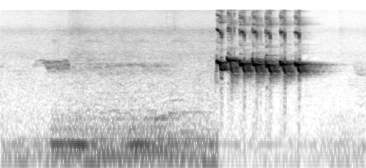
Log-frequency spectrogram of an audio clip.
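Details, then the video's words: Sooty-headed bulbul lure call to prompt answering calls from other bulbuls: a soft whistle over low engine-like rumble, then an abrupt loud, rattling, bubbly chatter of six or seven quick pulses lasting about a second before fading. "Suara pancingan trucuk agar bunyi gacor tiap saat"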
